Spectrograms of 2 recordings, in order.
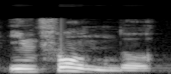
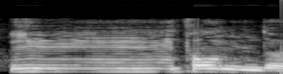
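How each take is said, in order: First: The n sound passes by very quickly. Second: The n sound is held for too long. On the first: The speaker calls it right. "It just goes by, no one knows" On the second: The speaker calls it wrong. "if you did it too much and you linger on it, it's too much"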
